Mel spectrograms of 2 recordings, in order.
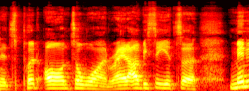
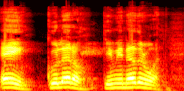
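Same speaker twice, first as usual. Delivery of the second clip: put-on drunk voice, louder; 5 dB louder than usual. Retelling how Victor Trevino ran up a bar tab: imitating Victor Trevino. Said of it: "He was just like".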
